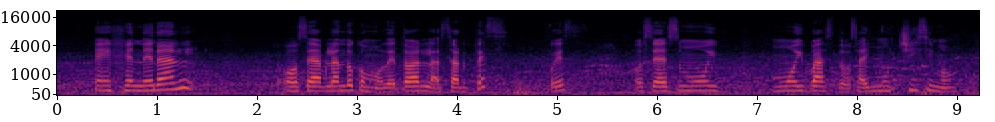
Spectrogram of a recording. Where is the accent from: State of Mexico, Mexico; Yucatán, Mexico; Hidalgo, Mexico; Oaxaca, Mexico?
State of Mexico, Mexico; Amecameca; also born or lived in Toluca / Chalco; yo digo que soy de Ameca porque en realidad he vivido más tiempo ahí que en cualquier otro lugar, ¿no? También viví en Toluca, porque mis padres pues son separados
